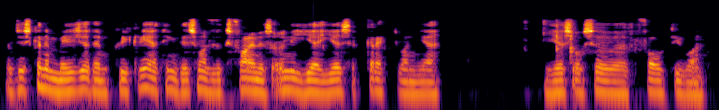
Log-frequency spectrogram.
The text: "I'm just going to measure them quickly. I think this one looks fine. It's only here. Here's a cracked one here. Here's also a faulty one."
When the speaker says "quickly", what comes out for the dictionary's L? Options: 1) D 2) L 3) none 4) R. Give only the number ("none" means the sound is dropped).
2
